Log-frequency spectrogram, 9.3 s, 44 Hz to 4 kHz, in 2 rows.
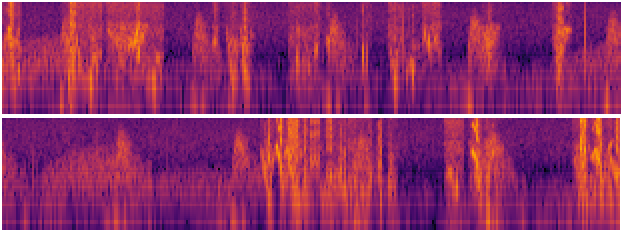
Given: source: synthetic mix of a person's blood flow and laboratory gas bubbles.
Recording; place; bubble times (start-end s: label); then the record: Doppler ultrasound of blood flow; subclavian vein
0.00-0.15 s: bubbles
0.44-1.22 s: bubbles
1.57-1.64 s: bubbles
1.67-1.90 s: bubbles
2.14-2.48 s: bubbles
2.68-2.77 s: bubbles
2.88-3.31 s: bubbles
3.58-3.75 s: bubbles
4.12-4.28 s: bubbles
6.56-7.49 s: bubbles
7.52-7.61 s: bubbles
7.94-8.11 s: bubbles
8.13-8.41 s: bubbles
8.91-9.29 s: bubbles
From the record:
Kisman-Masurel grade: 233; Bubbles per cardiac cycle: several, 3 to 8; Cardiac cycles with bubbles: 50 to 99%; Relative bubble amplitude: loud (0.450 to 0.775); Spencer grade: 3 (all of the cardiac periods contain showers or single bubble signals, but not dominating or overriding the cardiac motion signals); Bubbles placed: anywhere in the cardiac cycle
